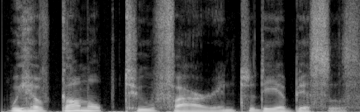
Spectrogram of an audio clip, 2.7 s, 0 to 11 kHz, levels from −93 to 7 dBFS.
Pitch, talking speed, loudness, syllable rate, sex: 120 Hz, 200 wpm, -18 LUFS, 4.7 syllables/s, male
